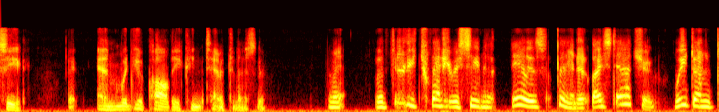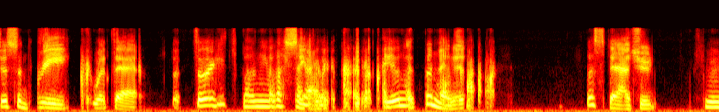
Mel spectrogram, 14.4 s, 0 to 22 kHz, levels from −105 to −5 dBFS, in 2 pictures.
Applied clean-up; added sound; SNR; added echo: neural diffusion model UNIVERSE++.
